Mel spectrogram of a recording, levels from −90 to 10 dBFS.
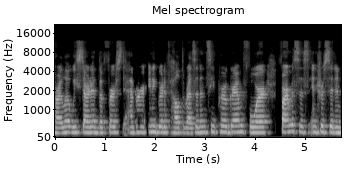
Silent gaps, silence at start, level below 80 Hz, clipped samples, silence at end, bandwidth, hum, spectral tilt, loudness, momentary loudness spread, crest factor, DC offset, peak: none; 0 s; -70 dBFS; under 0.1%; 0 s; 12.5 kHz; none; -5 dB/octave; -23 LUFS; 6 LU; 18 dB; under 0.1%; -4 dBFS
